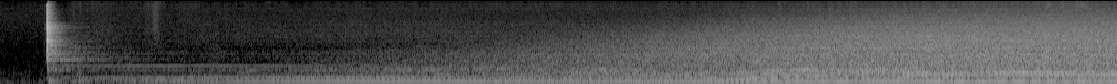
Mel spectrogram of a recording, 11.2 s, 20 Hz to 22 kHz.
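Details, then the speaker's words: Vintage Mimar model 425 fan, freshly reassembled with oiled rear felts, on high at about 1.65 A: motor hum and steady whir with a faint light rattle even with grills firmly attached; minor rattle on high. "It does want to rattle a little bit. That's okay. Cool old girl."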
